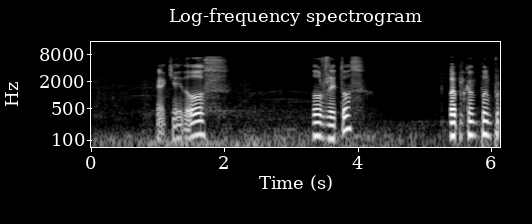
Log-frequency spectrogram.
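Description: A young man talks with animation, close to a microphone, in short bursts.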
